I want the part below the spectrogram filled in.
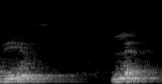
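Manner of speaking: Wavelength stretched out, every syllable drawn out slowly; slow, careful wavelength for the class. Shown as a demonstration. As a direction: say wavelength very slowly so students catch it. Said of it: "मैं आराम से बोलता हूँ".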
